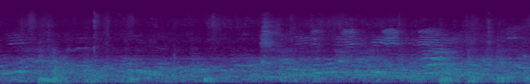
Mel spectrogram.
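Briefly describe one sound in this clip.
Young children speak and chatter in a large echoing hall.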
